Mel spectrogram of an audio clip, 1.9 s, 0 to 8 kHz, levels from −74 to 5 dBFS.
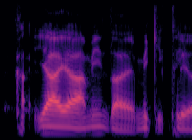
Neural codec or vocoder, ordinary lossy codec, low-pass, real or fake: none; none; 7.2 kHz; real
